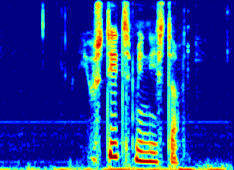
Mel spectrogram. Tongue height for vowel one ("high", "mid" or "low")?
high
